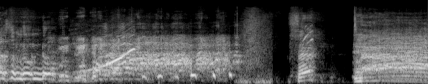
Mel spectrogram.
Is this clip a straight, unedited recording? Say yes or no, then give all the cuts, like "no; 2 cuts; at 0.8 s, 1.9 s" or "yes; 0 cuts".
no; 1 cut; at 2.6 s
